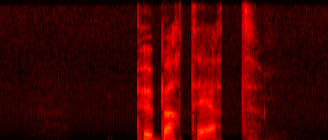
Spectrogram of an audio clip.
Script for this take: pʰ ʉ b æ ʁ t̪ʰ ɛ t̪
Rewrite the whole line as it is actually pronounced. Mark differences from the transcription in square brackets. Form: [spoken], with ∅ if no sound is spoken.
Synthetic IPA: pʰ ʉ b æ ʁ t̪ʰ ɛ t̪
